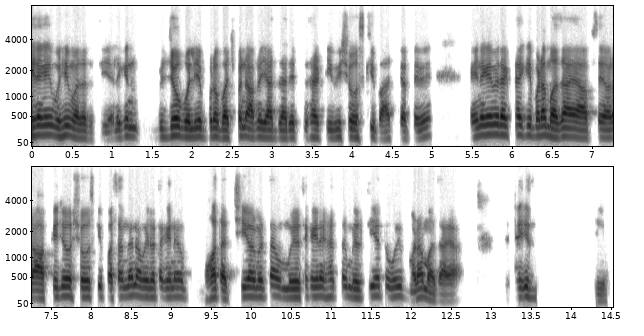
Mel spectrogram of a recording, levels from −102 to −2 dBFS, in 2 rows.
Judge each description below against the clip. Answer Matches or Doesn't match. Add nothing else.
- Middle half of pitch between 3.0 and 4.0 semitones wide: Matches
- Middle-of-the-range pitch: Matches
